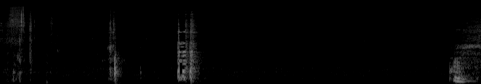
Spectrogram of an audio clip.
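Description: Trading cards and their packaging handled by hand: a few short rustles and clicks in the first two seconds, then a longer rustle near the end.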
